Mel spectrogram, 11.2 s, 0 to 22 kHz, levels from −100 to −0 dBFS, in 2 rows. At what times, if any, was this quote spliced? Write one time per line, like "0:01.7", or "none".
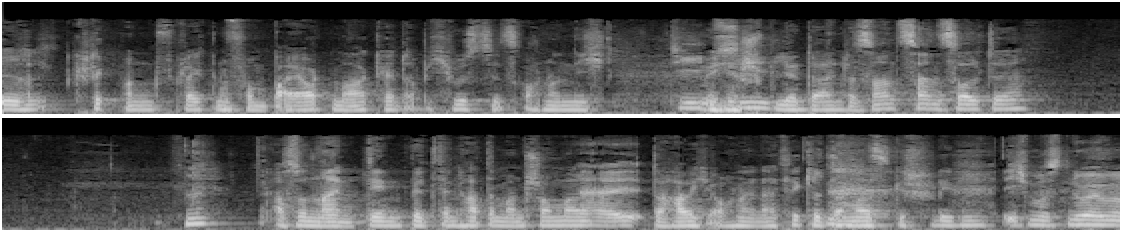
0:01.1
0:02.6
0:03.5
0:07.7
